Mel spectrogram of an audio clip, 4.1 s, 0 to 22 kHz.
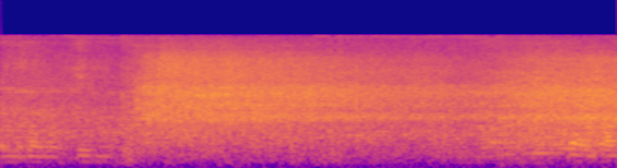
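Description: Electric motor and propeller of an indoor F3P aerobatic model airplane throttling up suddenly about a second in to a steady, hiss-like whirr. It eases slightly, then rises again near the end.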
